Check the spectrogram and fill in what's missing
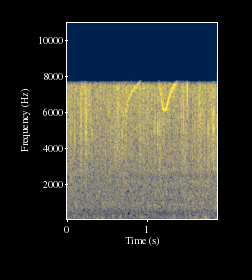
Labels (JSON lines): {"label": "biophony, dolphin", "recorder": "SoundTrap 500"}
